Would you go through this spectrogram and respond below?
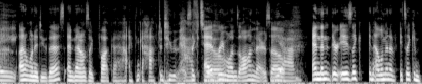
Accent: Texas, United States; I'm like, I at the end of the day, I am from Texas. Like I'm just a girl.

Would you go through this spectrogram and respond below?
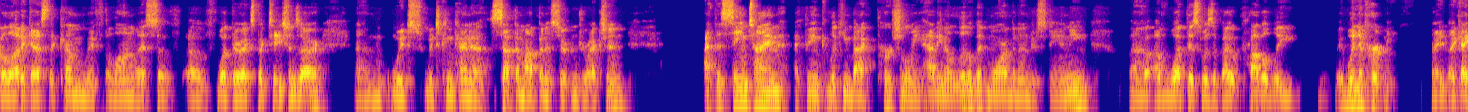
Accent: Canada; I'm Canadian, so I've spent most of my life in Canada.

